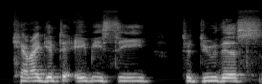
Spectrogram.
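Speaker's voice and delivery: play-acted pleading tone, very slow and drawn out. Retelling asking to leave a job for an audition: imitating own pleading. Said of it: "I pleaded with Joe Keefe".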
